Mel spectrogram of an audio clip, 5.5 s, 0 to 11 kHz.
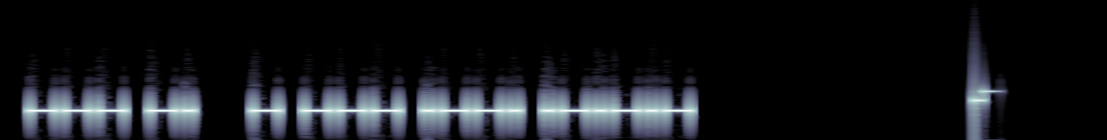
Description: Morse code, heard as a keyed tone, about 28 wpm, 700 Hz. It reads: ON TOP.
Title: Sentences from Top 1000 Words - Review Part 2 - 28wpm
